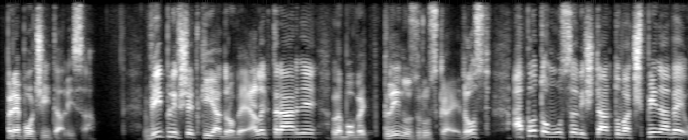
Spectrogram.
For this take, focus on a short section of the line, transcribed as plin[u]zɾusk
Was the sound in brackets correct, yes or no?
yes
